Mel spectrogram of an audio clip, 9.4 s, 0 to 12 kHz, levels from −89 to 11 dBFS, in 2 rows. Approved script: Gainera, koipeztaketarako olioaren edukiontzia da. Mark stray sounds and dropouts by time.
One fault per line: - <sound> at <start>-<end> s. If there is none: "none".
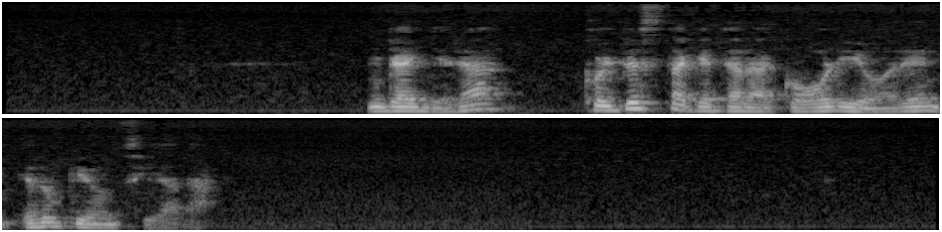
none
